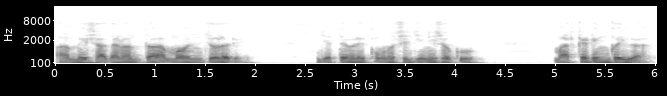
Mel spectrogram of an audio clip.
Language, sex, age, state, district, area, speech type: Odia, male, 45-60, Odisha, Jajpur, rural, spontaneous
